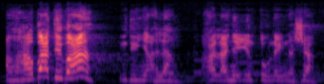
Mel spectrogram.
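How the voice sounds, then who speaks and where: A man preaching a sermon as pastor, joking with the congregation and calling for applause, moving between quiet talk and shouted praise. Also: sits high, lively intonation, fast talker, vocal fry, faint music behind. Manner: jokes with the congregation and calls for applause. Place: church hall. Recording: church hall with long reverb.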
